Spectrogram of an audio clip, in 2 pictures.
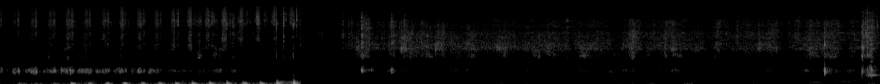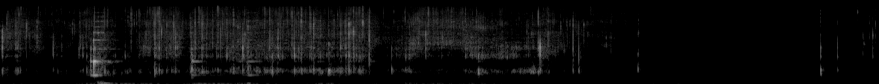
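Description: A fine-mesh metal sieve tapped rapidly, about seven taps a second, sifting flour and baking powder into a glass bowl. Then a whisk stirring the dry ingredients into the egg-white mixture in the glass bowl, scraping steadily, with one sharp clink against the bowl midway, stopping shortly before the end.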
